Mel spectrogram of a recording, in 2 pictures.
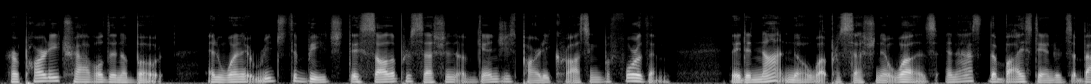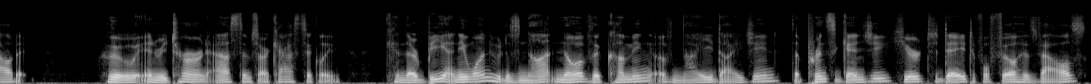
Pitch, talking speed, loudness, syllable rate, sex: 115 Hz, 180 wpm, -19 LUFS, 5.2 syllables/s, male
